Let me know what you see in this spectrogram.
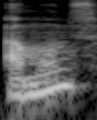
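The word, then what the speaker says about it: almonds: أمونتس هنا ال سايلنت لا تنطق. أمونتس اللي هو اللوز.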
